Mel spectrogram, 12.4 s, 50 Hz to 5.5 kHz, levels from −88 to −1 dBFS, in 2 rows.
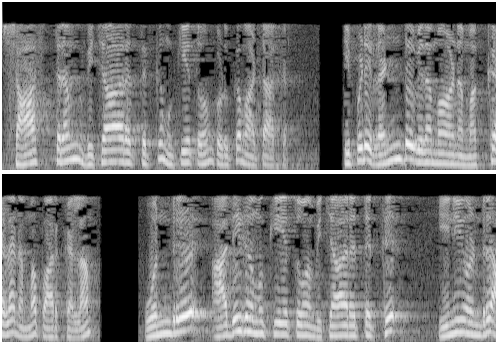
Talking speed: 80 wpm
